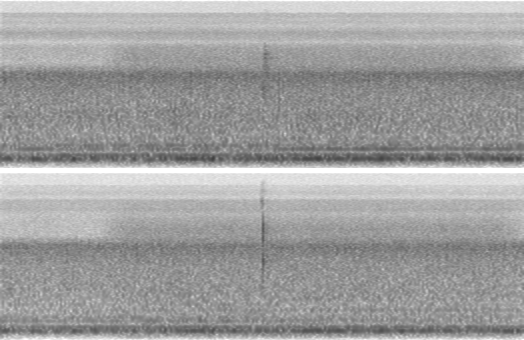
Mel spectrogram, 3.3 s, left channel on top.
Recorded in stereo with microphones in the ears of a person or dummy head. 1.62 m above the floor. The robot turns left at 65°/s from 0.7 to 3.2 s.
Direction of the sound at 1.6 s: 65° right (ahead or behind).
